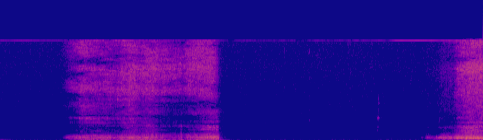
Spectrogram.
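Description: A small flat makeup brush with a metal ferrule brushes across a black foam microphone windscreen in two passes, separated by a near-silent pause. Each pass is a close, muffled, rumbling scratch, heavy in deep low end with a soft mid-range hiss and almost no bright content.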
